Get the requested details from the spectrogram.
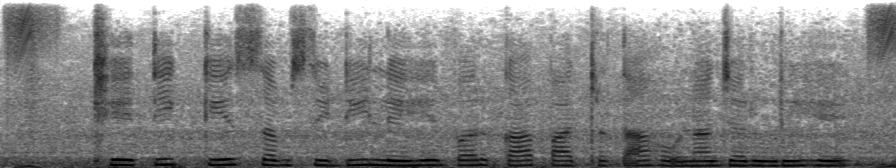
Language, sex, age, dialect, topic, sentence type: Chhattisgarhi, female, 36-40, Central, agriculture, question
